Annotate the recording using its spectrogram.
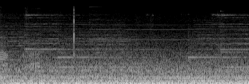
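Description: City bus interior while driving: a steady low rumble of engine and road noise, with one short tick about a third of the way through.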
